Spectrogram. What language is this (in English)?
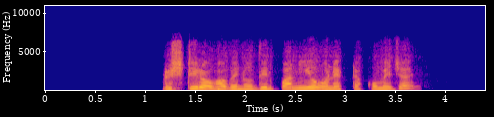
Bangla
